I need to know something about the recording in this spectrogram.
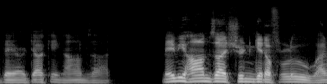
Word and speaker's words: Hamzat: There's this account on YouTube called Hazmat. I know how to pronounce it. Hamzat Boris Jamayev, that is a Hamzat fan account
